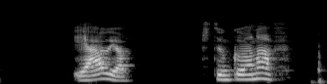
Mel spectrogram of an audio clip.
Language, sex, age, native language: Icelandic, female, 10, Icelandic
